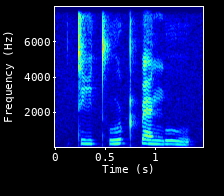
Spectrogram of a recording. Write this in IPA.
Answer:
t i t̪ʰ u ʈ ɓ æ ŋ u

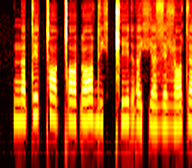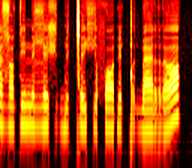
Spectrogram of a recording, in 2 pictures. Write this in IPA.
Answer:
n ʌ t ɪ ǀ ɔ ǀ ɔ ɗ ɔ d i ç ǁ i r ʌ ç ɜ z ɪ ɮ ɔ t ɜ z ɔ t i n ɪ ɮ ɪ ʃ ɪ ɡ͡b ɪ ǀ ɪ ç ʌ f ɔ ɗ ɪ ǃ ə ɡ͡b æ r ʌ

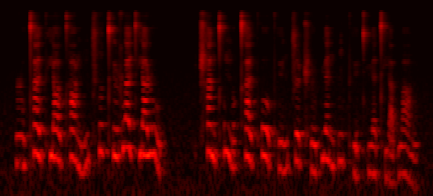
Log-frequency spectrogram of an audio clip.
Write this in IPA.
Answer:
ɻ ṵ˨˩ t̪ʰ a˥˧ ɪ̯ pʰ j ɑ˥˧ ʊ̯ t̪ʰ ɑ˥˩ ŋ i˥ ŋ t͡sʰ ɹ̩˥ t̪ʰ y˥ ʂ w a˥˩ ɪ̯ t̪ʰ j ä˥ ɻ u˥˩ | ʈ͡ʂʰ a˥˧ n t̪ʰ ʊ˥˩ ŋ ɤ˥ kʰ a˥˧ ɪ̯ pʰ o˥˩ ʊ̯ pʰ y˧˥ n t͡s ɹ̩˥˩ ʈ͡ʂʰ ɻ̩˧˥ p ɥ ɛ˥˧ n p i˥˩ pʰ y̰˨˩ t̪ʰ ɥ ɛ˧˥ t̪ʰ j ä̰˨˩ p w ɑ˥˩ ŋ

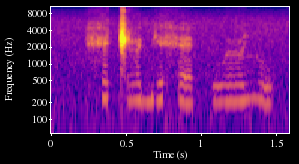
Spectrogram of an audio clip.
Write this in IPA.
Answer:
h ɛ ɡ͡ǁ œː bʲ ɛ h ɛ | w ɵː ʎ u

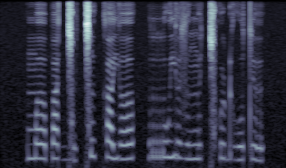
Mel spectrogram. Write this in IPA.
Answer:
m ɐː p a ɡ͡ǀ ʏ ǀ ɨ k a j ɐ | r u j ʏ z ɯ ŋ ʏ ǀʰ u ɖʱ o t ʏ

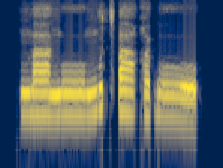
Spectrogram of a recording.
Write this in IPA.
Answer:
ŋ͡m aː ŋ oː ŋ ʊ t͡sʼ aː q y ɓ oː

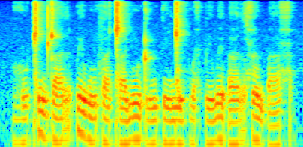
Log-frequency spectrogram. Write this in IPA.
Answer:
ɦ o˩˧ ǁ ĩ˦˨ d ʈ aː˩˧ r p ẽ˦˨ w ũ˩˧ f a˩˧ ǁ a˩˧ j ũː˦˨ ʈ u˩˧ ŋ k ẽ˩˧ ŋ͡ǁ ɯ˩˧ p u˩˧ ħ p e˩˧ w ɛ̃˦˨ ʔ aː˩˧ r ħ ã˦˨ w ʔ a˩˧ ħ

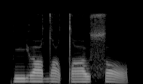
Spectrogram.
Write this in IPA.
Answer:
nʲ ɤ˥ u̯ dˤ u˥˩ tˤ a˥ u̯ s ɔ˥˩

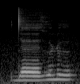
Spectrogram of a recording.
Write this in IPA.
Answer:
d ɛː ɣ ʏ ɳ ʏ

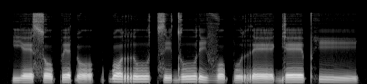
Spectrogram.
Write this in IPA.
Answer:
j e˨ s o˨ p ɪ˦˨ ɗ o˨ | ɓ o˦ r uː˦ t͡s i˨ d uː˦ ɾ i˨ v o˨ p u˨ r eː˨ ɡ eː˦ pʰ iː˦˨

